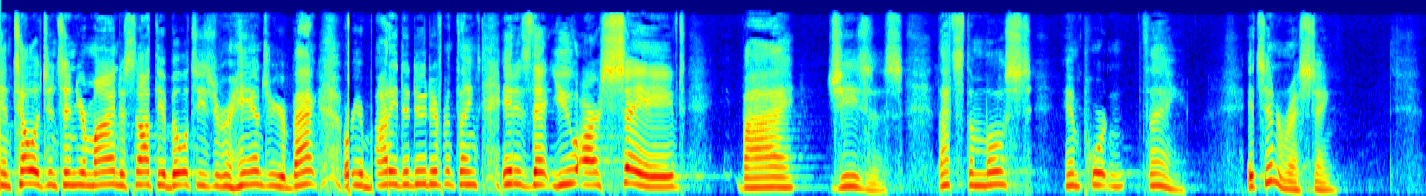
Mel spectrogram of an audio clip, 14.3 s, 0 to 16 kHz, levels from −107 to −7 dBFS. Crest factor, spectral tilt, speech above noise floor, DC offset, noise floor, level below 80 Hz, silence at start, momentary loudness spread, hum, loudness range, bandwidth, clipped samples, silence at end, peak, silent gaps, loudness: 20 dB; -5.5 dB/octave; 44 dB; under 0.1%; -69 dBFS; -70 dBFS; 0 s; 12 LU; none; 6 LU; 12.5 kHz; under 0.1%; 0.9 s; -6 dBFS; none; -26 LUFS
